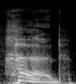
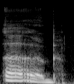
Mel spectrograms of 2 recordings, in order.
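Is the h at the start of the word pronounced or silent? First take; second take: pronounced; silent. First: The word begins with a pronounced h sound. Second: The word begins without any h sound. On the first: This is the British way of saying it. "We have a word herb" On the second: This is the American way of saying it. "In American English, you say herb. Nie wymawia się"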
